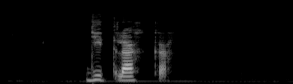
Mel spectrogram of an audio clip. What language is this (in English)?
Central Puebla Nahuatl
